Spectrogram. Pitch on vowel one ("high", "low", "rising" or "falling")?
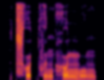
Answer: high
